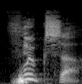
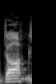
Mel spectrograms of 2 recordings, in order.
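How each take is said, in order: First: The word is said with a harsh, spitty sound. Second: The word is said plainly, without a harsh sound. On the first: "It's really... Got to put some spit to it" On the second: "Say it with me"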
